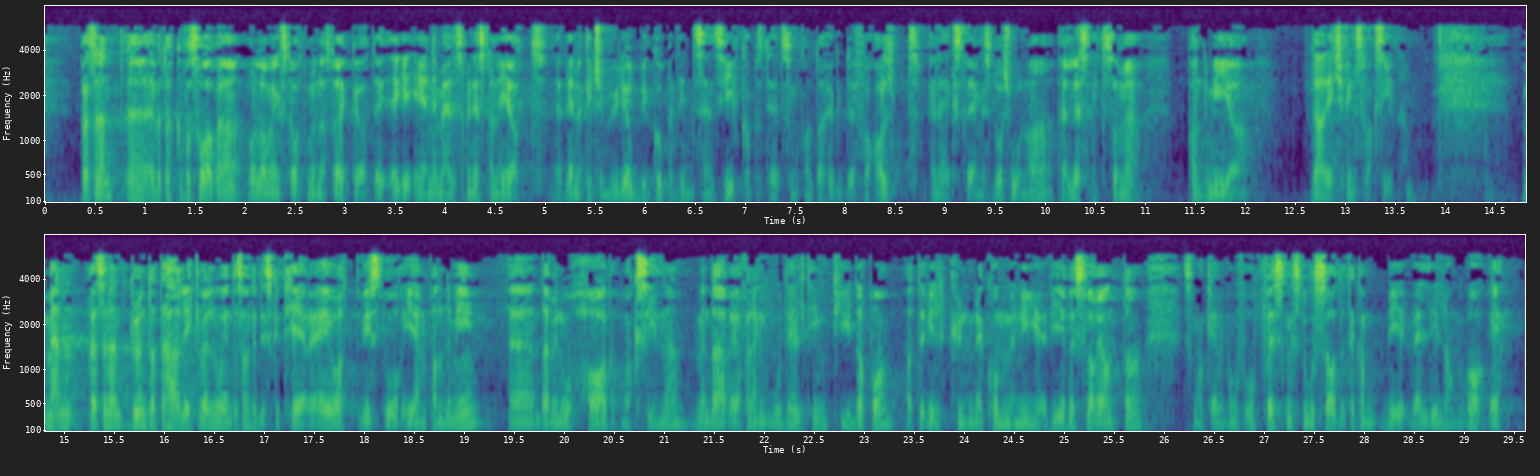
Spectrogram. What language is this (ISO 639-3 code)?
nor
